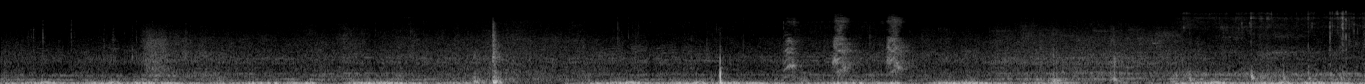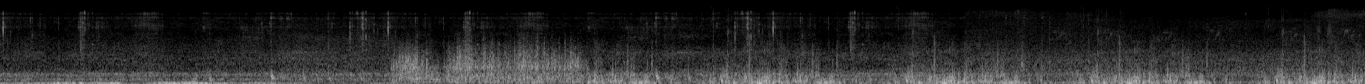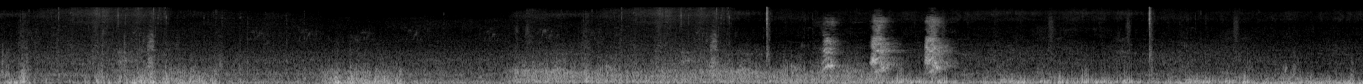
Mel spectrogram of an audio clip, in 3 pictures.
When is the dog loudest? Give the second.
36 s.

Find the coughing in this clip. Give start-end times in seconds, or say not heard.
not heard.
